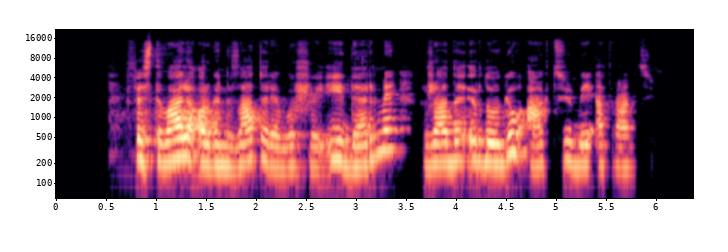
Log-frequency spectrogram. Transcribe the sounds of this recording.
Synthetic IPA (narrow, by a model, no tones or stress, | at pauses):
fʲɛsʲt̪ʲɪʋɑːlʲoːʔɔɾɡɐnʲɪzɑːt̪oːɾʲeːʋɐʃɐɪʔiːd̪ʲɛɾʲmʲeːʒɑːd̪ɐʔɪɾd̪ɒʊɡʲɛʊʔɑːkt̪sʲɪjuːbʲɛɪʔɐt̪ɾɑːk̚t̪sʲɪjuː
